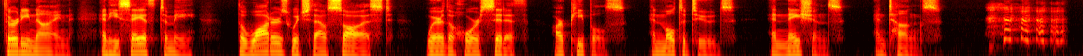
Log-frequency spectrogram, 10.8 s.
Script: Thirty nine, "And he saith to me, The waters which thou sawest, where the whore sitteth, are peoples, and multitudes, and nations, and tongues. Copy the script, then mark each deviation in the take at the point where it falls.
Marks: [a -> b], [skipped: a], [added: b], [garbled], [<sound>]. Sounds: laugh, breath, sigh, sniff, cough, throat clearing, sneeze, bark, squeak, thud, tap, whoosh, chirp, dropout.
Thirty nine, "And he saith to me, The waters which thou sawest, where the whore sitteth, are peoples, and multitudes, and nations, and tongues. [laugh]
